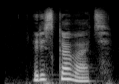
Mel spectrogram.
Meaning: to risk, to venture, to adventure (to run the risk of)
- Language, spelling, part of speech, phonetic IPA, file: Russian, рисковать, verb, [rʲɪskɐˈvatʲ], Ru-рисковать.ogg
